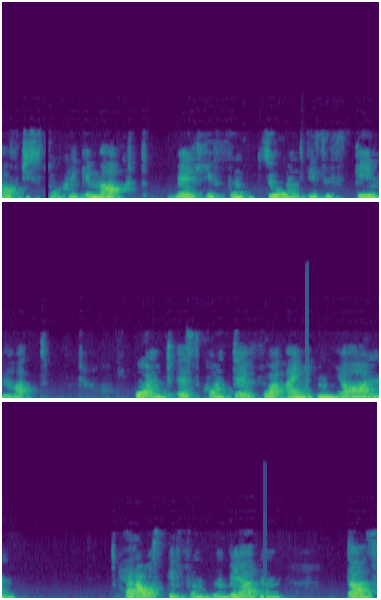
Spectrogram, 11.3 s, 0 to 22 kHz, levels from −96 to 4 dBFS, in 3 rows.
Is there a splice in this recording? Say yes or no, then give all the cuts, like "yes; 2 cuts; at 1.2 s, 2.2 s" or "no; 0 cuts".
no; 0 cuts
